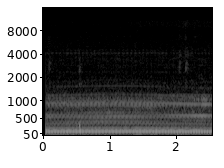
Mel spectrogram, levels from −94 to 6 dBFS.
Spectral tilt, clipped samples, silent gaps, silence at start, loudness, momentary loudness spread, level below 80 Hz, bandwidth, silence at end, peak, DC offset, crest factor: -9 dB/octave; under 0.1%; none; 0.05 s; -46 LUFS; 1 LU; -62 dBFS; 11 kHz; 0 s; -36 dBFS; under 0.1%; 8 dB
